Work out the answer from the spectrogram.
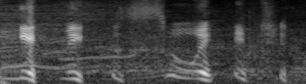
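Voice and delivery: high, slow granny through a laugh; old Southern grandma. Acted. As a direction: play a scolding grandma, half laughing. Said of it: "old Southern grandma".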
